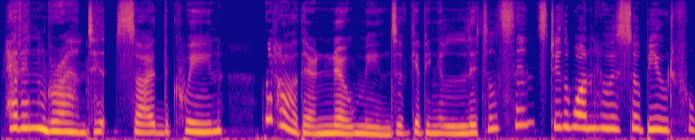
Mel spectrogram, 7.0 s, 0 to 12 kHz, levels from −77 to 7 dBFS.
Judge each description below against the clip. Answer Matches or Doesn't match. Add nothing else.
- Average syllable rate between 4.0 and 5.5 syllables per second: Matches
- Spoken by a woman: Matches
